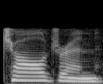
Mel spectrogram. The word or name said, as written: chaldron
